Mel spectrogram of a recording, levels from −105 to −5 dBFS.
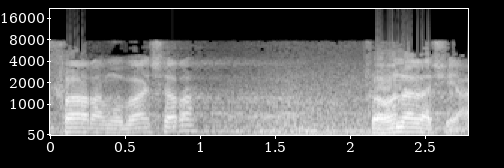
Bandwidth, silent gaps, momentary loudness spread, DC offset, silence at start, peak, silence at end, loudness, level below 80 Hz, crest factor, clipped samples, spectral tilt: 9.2 kHz; none; 14 LU; under 0.1%; 0 s; 0 dBFS; 0 s; -13 LUFS; -34 dBFS; 12 dB; 0.5%; -5.5 dB/octave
